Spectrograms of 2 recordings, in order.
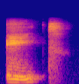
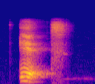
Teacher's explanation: So when we have ATE at the end of a word, we have two pronunciation possibilities. One possibility is ate, and the other possibility is it. Or we could even have a schwa, ut is possible too. The rule, and rules are made to be broken, but generally only when it's a verb do we say ate.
